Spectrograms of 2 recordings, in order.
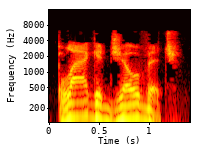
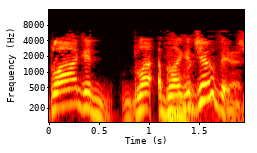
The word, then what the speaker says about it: Blagojevich: It was Senate for sale in Illinois, where Governor Rod Blagojevich... How do you say that guy's name? Blagojevich.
